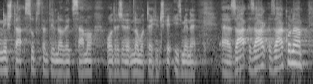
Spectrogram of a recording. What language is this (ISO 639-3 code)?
hrv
